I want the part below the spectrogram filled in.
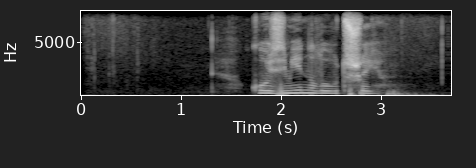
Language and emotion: Russian, neutral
